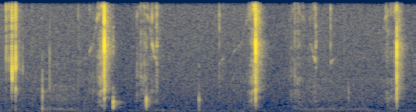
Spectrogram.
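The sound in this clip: Scissors trim hair during a relaxing haircut, giving a few quiet, crisp snips at uneven intervals with faint rustling between them.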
